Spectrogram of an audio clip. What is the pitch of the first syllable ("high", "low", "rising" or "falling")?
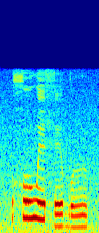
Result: high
